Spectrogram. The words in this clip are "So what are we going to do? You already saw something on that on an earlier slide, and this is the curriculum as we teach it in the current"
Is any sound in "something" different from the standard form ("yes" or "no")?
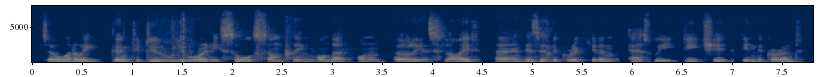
no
